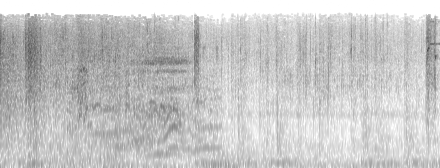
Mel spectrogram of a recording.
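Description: Weapons fire and strike in a fast fight with sharp cracks.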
